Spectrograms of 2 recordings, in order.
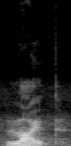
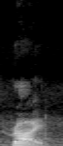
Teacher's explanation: L is voiced alveolar lateral liquid consonant, while r is voiced alveolar rhotic liquid consonant.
